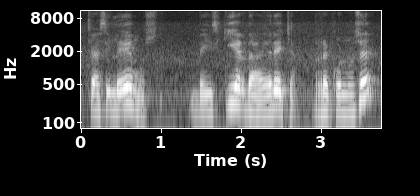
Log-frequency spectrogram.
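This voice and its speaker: A woman's voice: lowish voice, normal speed, warm tone, a little hiss or hum. A woman pastor with a Costa Rican accent preaching to a women's group, explaining scripture and asking rhetorical questions. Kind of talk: sermon.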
